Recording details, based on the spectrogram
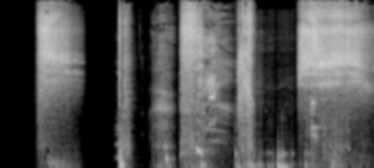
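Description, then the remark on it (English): A voice imitates food sizzling with long, breathy hissing bursts, bright and fairly loud, broken up by short clicks and mouth noises before a final sustained hiss. “Stop making the sounds. I'm doing the sizzling.”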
